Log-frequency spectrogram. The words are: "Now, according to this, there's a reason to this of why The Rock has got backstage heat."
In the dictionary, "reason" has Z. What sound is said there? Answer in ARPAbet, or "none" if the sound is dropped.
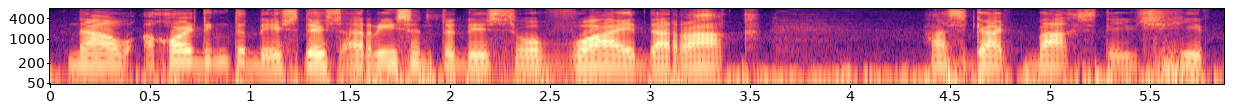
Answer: S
